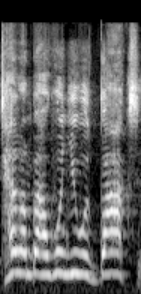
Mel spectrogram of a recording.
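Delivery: very high, shrill, hollered out. Retelling a woman calling out to him on stage: imitating someone hollering. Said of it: "She just hollered out".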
